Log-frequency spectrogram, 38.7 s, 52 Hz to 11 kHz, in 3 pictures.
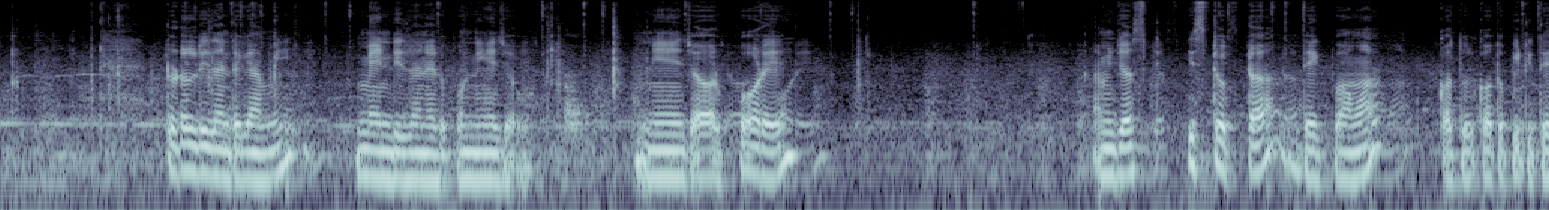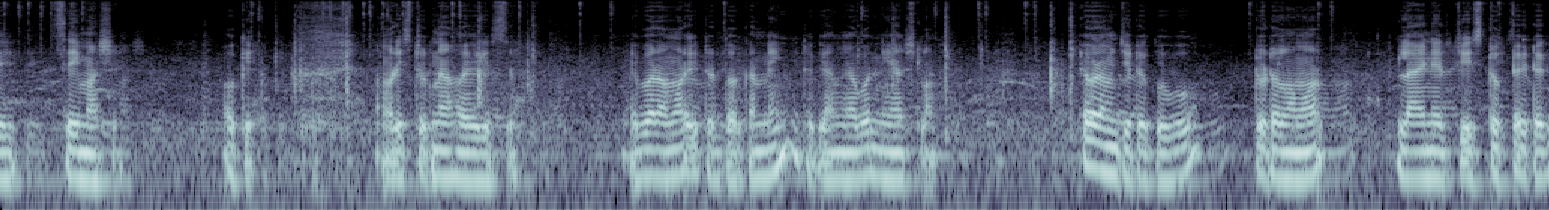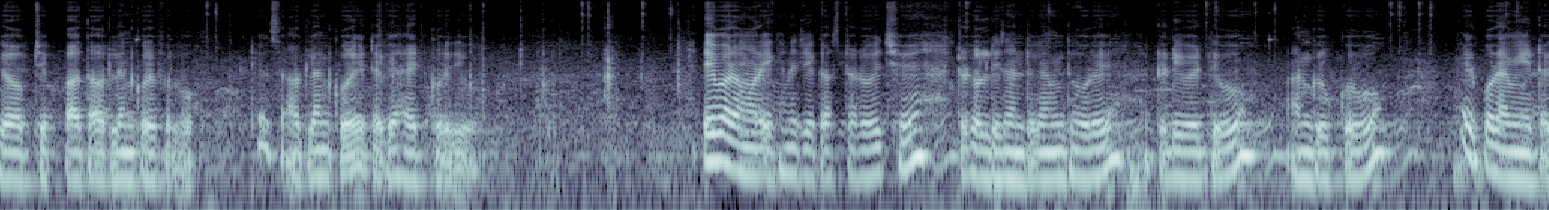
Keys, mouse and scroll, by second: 1.0 KP_3, 2.2 ctrl+super+space, 3.1-4.9 drag, 5.3 ctrl+click, 6.1-9.9 drag, 10.5-15.7 drag, 15.8 ctrl+super+space, 20.7 shift+space, 20.9 click, 21.9 ctrl+click, 25.9 click, 28.0 click, 30.2 KP_3, 30.7 space, 31.6-35.7 drag, 36.7 right click.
